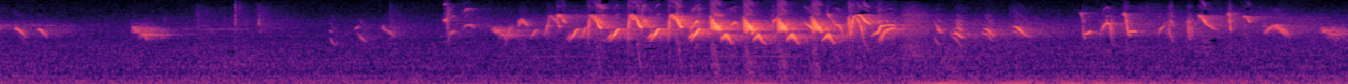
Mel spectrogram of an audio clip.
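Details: A few soft high chirps open, then an American goldfinch breaks into a loud, rapid, canary-like twitter for over a second before trailing into scattered notes.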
